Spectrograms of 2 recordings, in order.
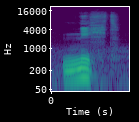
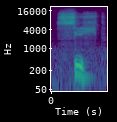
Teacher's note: No, it makes a sound. So a harsh aspiration, often rather throaty.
